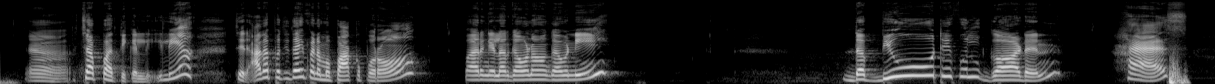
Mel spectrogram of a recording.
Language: Tamil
